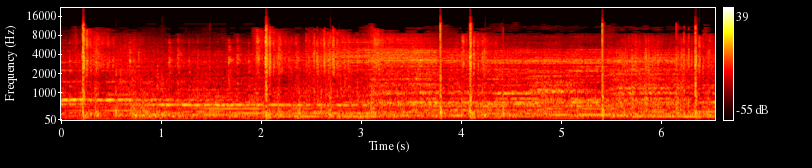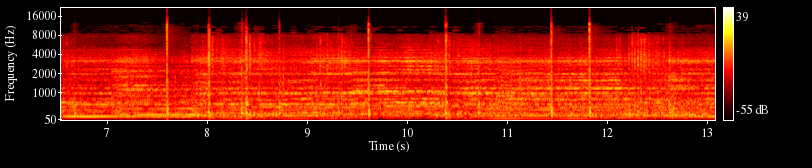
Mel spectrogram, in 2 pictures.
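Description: Aerial fireworks shells bursting, with sharp irregular bangs and crackles about every second, over loud music with sustained chords.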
